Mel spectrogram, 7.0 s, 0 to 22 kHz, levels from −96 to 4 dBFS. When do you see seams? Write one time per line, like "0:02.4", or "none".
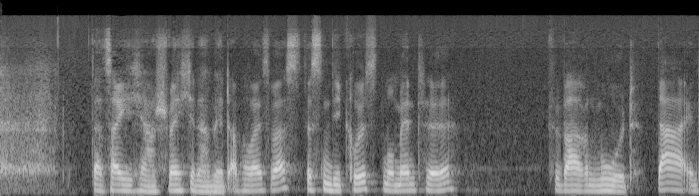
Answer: none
